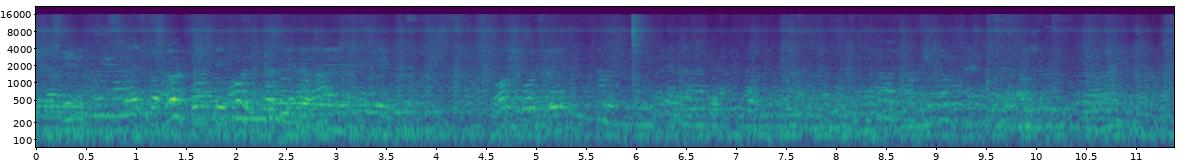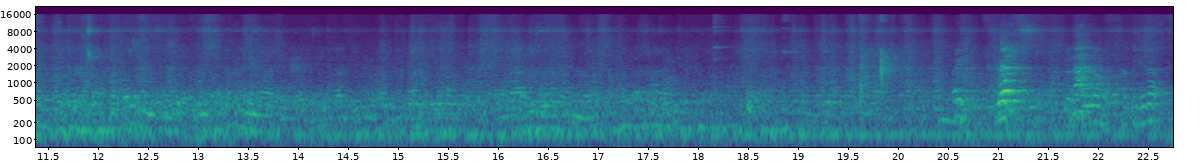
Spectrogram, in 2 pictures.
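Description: A crowd of young men chatters and murmurs nearby.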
